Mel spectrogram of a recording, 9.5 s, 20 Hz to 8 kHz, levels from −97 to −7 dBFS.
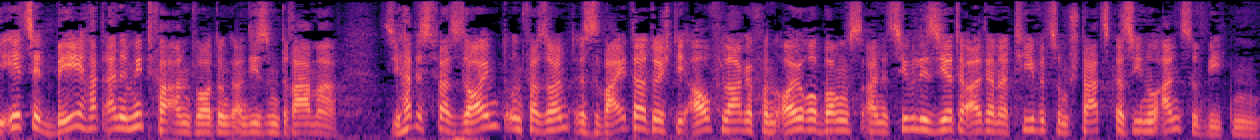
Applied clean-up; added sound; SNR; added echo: none; none; none; none.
